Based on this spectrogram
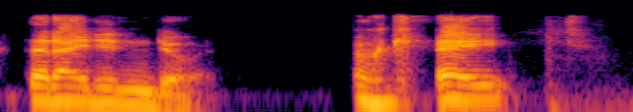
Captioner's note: laugh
